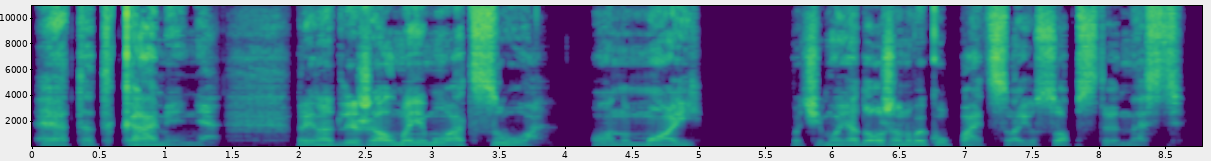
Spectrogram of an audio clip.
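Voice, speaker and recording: A man's voice: medium pitch, slow, no room sound, clean studio sound. A man playing a proud, stubborn dwarf king who speaks sternly and harshly.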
